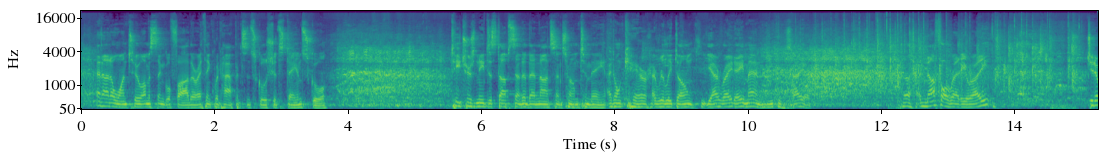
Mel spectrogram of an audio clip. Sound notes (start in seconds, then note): 3.7 audience laughs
